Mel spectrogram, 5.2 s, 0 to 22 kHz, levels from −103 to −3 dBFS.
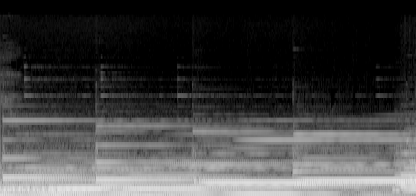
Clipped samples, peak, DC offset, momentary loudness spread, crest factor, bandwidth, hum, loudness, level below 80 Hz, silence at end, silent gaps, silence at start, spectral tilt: under 0.1%; -6 dBFS; under 0.1%; 3 LU; 12 dB; 1.9 kHz; none; -19 LUFS; -24 dBFS; 0 s; none; 0 s; -14 dB/octave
